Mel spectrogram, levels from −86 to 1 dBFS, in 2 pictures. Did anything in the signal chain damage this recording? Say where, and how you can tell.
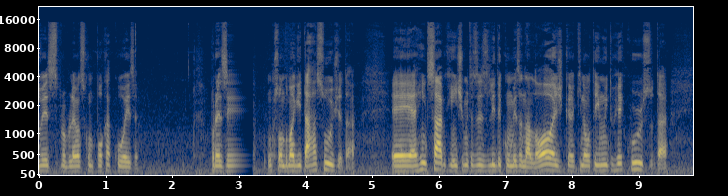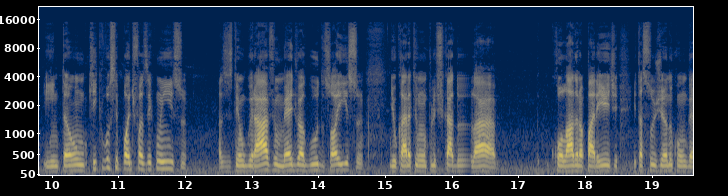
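Yes, at the network. At 2.83–3.23 s and 16.10–16.31 s, sound smears into a fading buzz, then resumes with audio skipped. Likely a long network dropout.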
